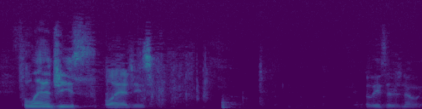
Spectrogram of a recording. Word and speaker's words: phalanges: If the court needs pronunciation, it's pronounced phalanges. Phalanges?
